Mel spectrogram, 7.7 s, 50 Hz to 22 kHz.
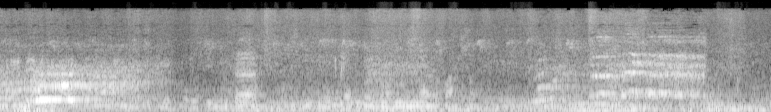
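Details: At a Jakarta cattle farm said to hold about 1000 head, cattle give long, low moos that swell and fade, with clapping, voices and music around them.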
